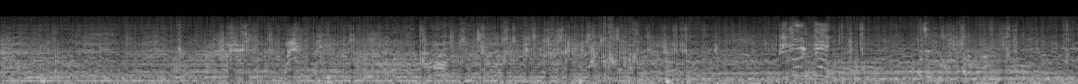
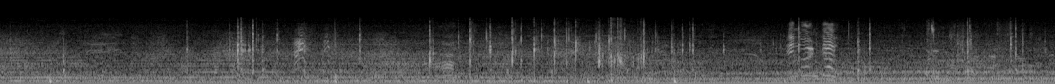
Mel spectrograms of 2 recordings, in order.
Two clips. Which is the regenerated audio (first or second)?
first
